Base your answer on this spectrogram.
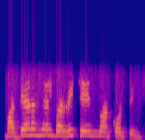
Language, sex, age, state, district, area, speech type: Kannada, female, 18-30, Karnataka, Bellary, rural, conversation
